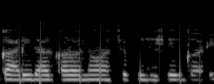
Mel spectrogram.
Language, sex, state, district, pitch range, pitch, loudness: Bengali, female, West Bengal, North 24 Parganas, 215-225 Hz, 220 Hz, -29 LUFS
